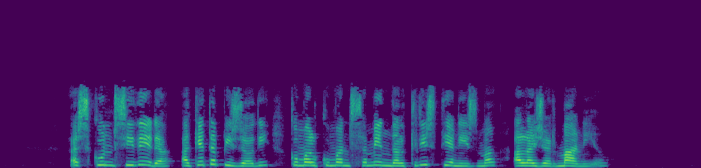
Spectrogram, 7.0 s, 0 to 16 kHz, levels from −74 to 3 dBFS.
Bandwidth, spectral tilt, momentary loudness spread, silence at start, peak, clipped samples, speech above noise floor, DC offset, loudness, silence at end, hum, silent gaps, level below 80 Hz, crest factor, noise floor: 8.4 kHz; -1 dB/octave; 7 LU; 0.7 s; -2 dBFS; under 0.1%; 61 dB; under 0.1%; -19 LUFS; 0.95 s; none; none; -68 dBFS; 20 dB; -81 dBFS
